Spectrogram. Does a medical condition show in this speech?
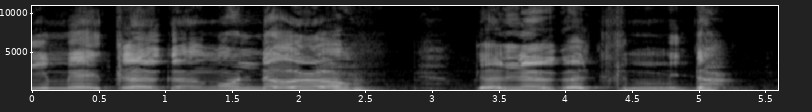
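Yes: brain lesion disability grade 1, severe.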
